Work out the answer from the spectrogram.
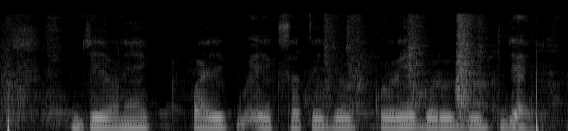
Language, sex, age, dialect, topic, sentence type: Bengali, male, 18-24, Western, agriculture, statement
